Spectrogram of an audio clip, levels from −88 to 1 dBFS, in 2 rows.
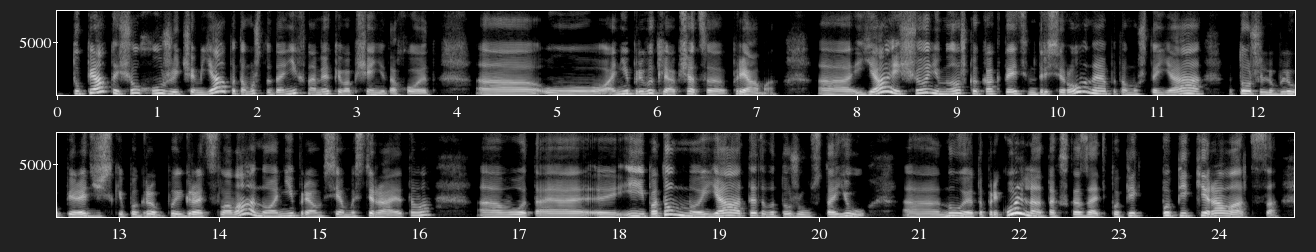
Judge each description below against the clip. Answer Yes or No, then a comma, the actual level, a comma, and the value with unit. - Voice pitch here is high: No, medium, 180 Hz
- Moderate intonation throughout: No, wide, 5.7 semitones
